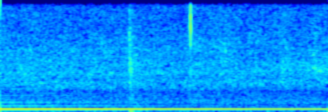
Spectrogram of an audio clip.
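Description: The last note of an acoustic guitar ringing out after the final strum and slowly fading, leaving one clear, pure tone.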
